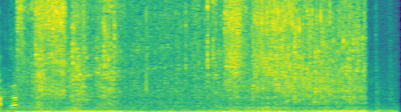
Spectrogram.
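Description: A vehicle engine running close by: a loud, steady low rumble under a broad rushing noise. It cuts off abruptly near the end.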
